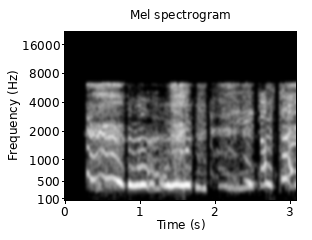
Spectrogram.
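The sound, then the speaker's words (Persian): A girl cries and whimpers, her voice wavering and breaking into short sobbing bursts between gasping breaths, fairly loud throughout. “دخترم مادرت برد بمره، حتی تالی گریه میکنی.”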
